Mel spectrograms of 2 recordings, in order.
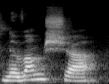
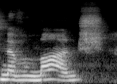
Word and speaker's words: Navamsha: So there are these few people, handful people, they say it's Navamsha, it's not Navamsha. But bro, Navamsha is right, Navamsha is also right. Navamsha is not the wrong pronunciation.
